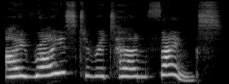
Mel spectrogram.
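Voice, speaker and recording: Spirited, well-mannered fairy-tale girl, high and animated played by a woman narrator. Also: slow pace, heavily acted. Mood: timid, polite. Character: polite but spirited, indignant young girl.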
